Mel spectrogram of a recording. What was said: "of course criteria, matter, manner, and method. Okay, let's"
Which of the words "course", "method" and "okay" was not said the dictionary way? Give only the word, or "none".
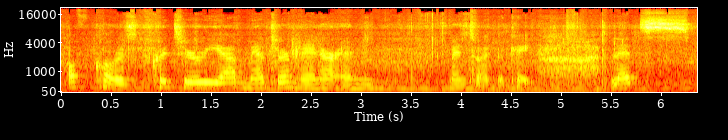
method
